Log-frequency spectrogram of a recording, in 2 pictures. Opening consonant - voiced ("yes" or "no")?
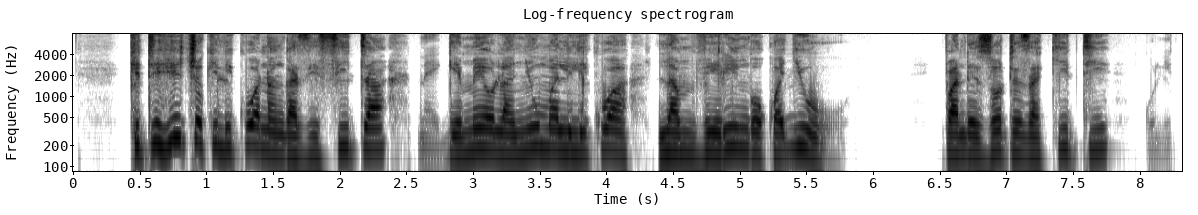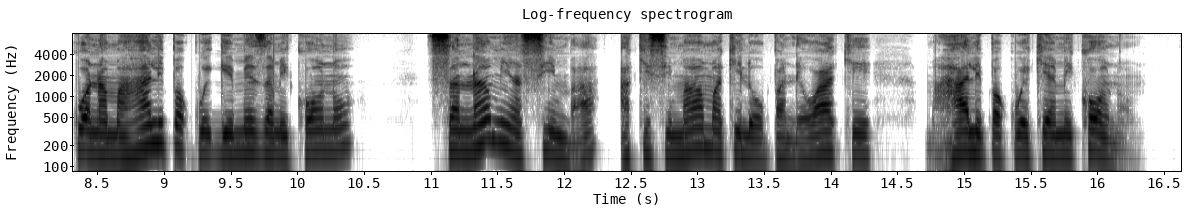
no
